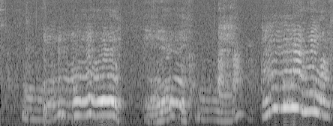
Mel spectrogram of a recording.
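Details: Morning 'talking' from a female White German Shepherd greeting her owner in a small room: three drawn-out, yodelling moans that bend up and down in pitch, each about one and a half seconds long.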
